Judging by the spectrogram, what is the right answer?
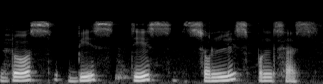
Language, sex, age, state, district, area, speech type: Assamese, female, 60+, Assam, Dibrugarh, rural, spontaneous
